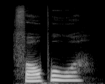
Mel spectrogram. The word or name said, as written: forbore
